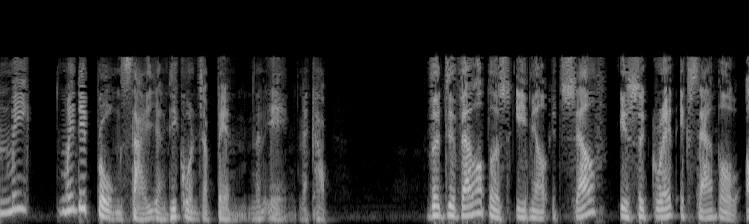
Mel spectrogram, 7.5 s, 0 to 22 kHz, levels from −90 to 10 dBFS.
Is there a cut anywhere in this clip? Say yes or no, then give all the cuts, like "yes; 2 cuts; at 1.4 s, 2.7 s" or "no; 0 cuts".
no; 0 cuts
